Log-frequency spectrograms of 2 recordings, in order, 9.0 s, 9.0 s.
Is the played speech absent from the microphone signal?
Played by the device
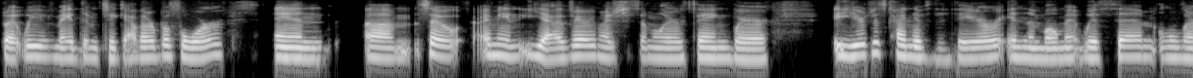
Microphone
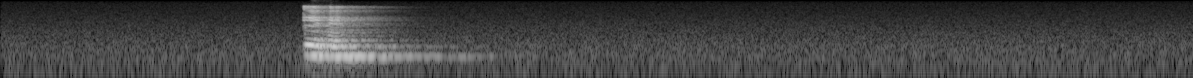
Yes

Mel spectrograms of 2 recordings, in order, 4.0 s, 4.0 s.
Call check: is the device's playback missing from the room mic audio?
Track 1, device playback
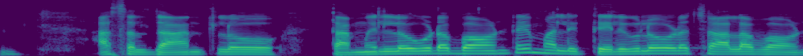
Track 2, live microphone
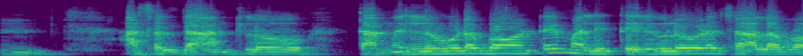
No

